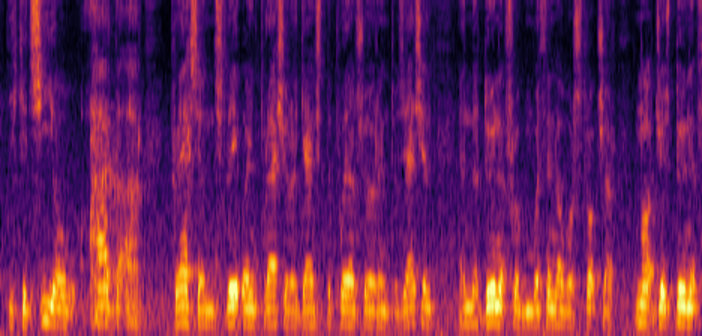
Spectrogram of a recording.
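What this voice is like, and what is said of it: Scottish accent. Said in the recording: “this Scottish accent”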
